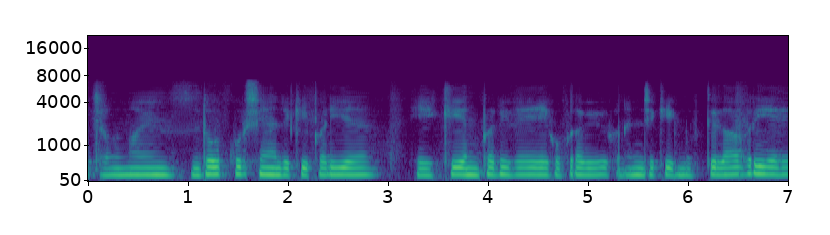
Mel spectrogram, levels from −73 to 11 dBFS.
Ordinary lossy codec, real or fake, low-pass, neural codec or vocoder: MP3, 64 kbps; fake; 7.2 kHz; codec, 16 kHz, about 1 kbps, DyCAST, with the encoder's durations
